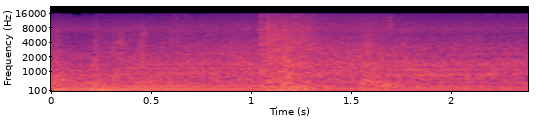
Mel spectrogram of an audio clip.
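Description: A car lands hard on the road with a thud.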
